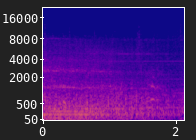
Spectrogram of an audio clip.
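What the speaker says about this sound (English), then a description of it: "Is that a helicopter?" A helicopter in a video game: rotor drone and engine rumble hold steady and fairly loud throughout, with no talking over it.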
